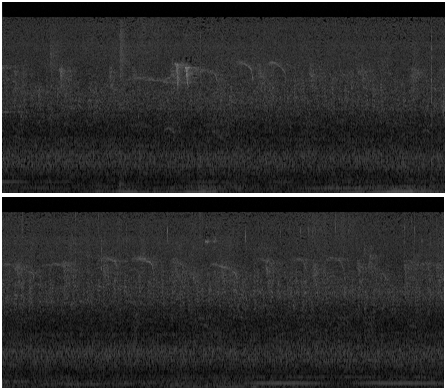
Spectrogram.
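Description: Small birds chirping again and again in short, high, down-sweeping notes, over a steady outdoor background with a low hum that comes and goes.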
